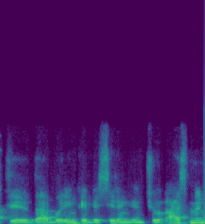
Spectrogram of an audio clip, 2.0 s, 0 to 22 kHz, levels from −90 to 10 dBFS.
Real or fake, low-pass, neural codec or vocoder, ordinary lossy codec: real; 9.9 kHz; none; Opus, 16 kbps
